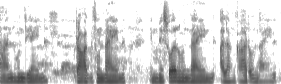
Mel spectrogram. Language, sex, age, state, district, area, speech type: Sindhi, male, 18-30, Delhi, South Delhi, urban, spontaneous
